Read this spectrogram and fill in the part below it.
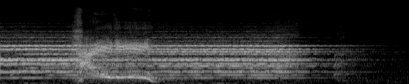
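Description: An organ plays a steady chord.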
